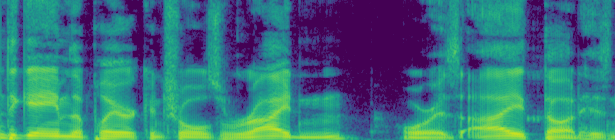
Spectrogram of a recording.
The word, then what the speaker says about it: Raiden: In the Sega Genesis version of Mortal Kombat, they spelled it Raiden like R-A-Y-Den in a couple of the games to help with the pronunciation.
